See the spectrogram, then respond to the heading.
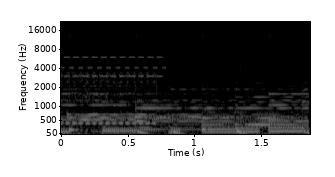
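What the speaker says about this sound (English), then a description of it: "It's still ringing. Is it in his pocket ringing?" A phone rings in the video game Emio - The Smiling Man, a soft, steady electronic ringtone melody repeating in short patterned phrases, faint and continuous, with no talking.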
